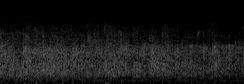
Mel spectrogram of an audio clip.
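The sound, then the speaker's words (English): Audience applause after a missionary shares about a journey, a faint, even wash of clapping that carries on without a break. “Can you give a round of applause?”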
